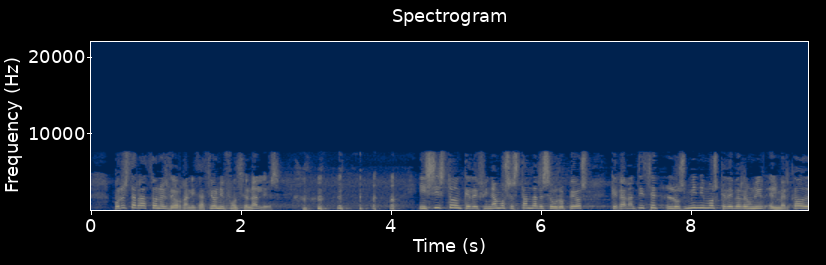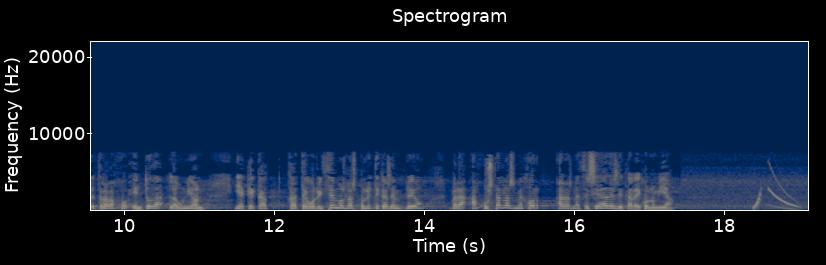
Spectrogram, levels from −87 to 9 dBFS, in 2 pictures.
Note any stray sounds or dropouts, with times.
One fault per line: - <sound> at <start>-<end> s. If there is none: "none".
- laugh at 2.7-4.1 s
- chirp at 18.4-19.1 s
